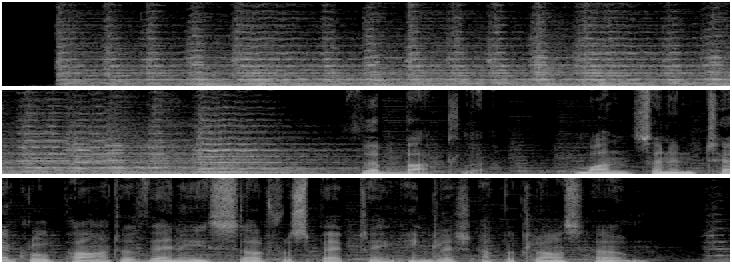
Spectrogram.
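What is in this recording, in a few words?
Docu - posh hushed ironic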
